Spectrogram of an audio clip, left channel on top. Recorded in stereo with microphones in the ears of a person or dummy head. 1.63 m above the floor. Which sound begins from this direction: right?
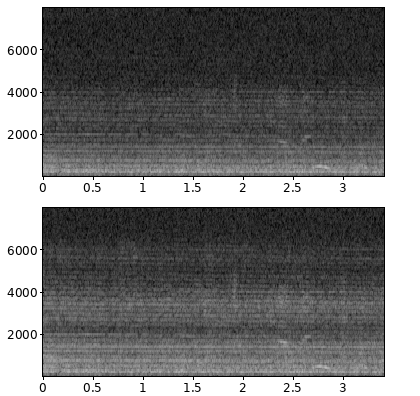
An aircraft, at 0.0 s.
